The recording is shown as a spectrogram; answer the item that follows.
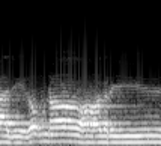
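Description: A man's voice chanting Pali in long, drawn-out notes that bend slowly in pitch.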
